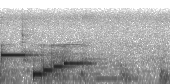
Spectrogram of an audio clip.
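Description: Digital mirror alarm clock's speaker giving a short high beep, then a quick rising run of four electronic notes as a button on top of it is pressed.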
